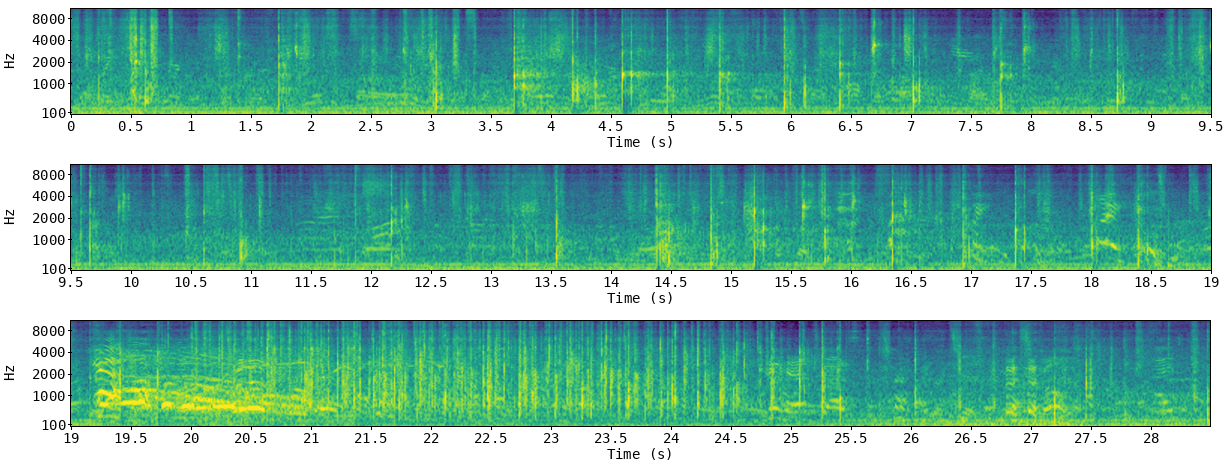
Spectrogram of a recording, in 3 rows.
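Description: Pickleball paddles popping against a plastic ball in a rally, sharp hits at irregular intervals over a steady low hum. About 19 seconds in, spectators cheer and applaud for several seconds as the point ends.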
